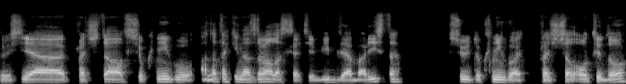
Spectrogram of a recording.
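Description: Dry and close with no echo, a man's voice sits at a fairly low pitch, flat and monotone, at a moderate pace. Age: 20s. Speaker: barista. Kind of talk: interview. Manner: hesitant, many fillers.

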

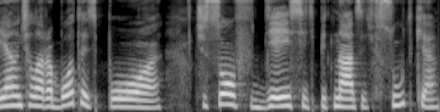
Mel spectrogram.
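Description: A woman talks with a normal speaking voice and fairly even intonation. The recording is very clean, with a silent background and a dry, close sound with no echo. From Siberia, Kemerovo. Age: 20s. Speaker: singer-songwriter. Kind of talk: casual interview.

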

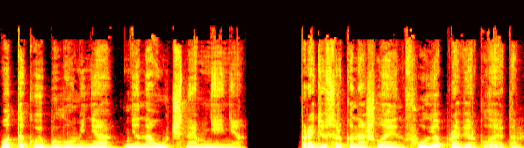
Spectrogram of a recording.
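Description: Her voice is fairly low for a woman, dark and mellow, somewhat breathy, at very even loudness, with a moderate pace and ordinary pitch variation. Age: 40s. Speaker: podcast producer. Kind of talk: casual chat.

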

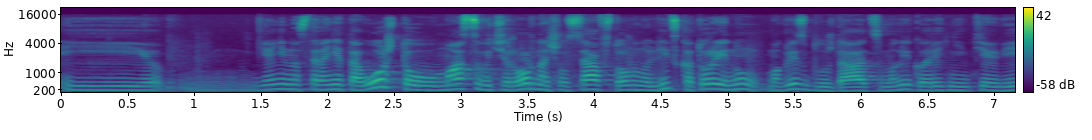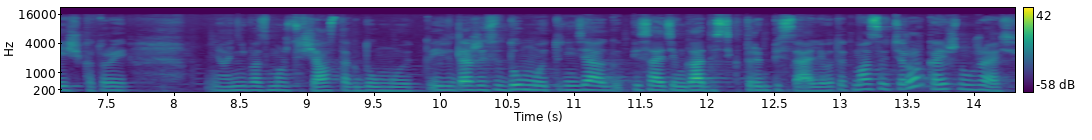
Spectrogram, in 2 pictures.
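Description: A woman at a very fast pace, medium in pitch, with fairly even intonation. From Russia. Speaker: fashion designer. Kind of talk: interview.

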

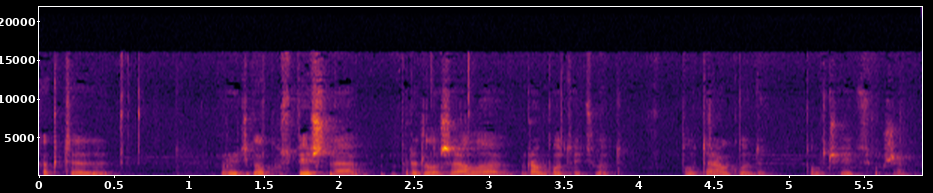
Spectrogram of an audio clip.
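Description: A woman speaks at a moderate pace. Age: 20s. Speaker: theatre producer. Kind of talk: casual chat.

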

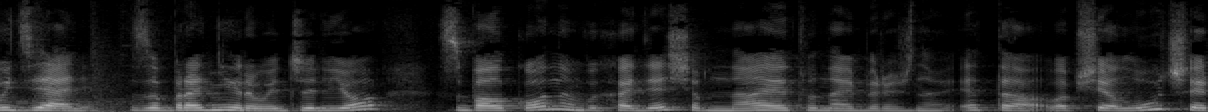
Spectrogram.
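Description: A woman's fairly high-pitched, ordinary speaking voice, with fairly even intonation at a moderate pace. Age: 30s. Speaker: podcast host. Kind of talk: solo podcast narration.

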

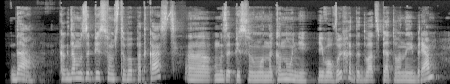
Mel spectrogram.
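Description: A woman speaks at a fairly slow pace in a fairly low pitch, her tone dark and mellow. Her pitch varies in an ordinary way, and the recording is very clean with a silent background. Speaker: podcast host, journalist. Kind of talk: casual chat, news discussion.

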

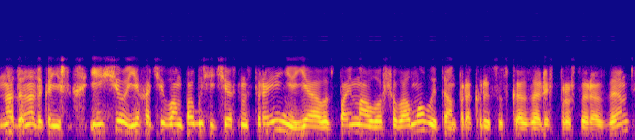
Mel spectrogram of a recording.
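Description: A man talks at a very fast pace with hardly any pauses. His fairly high pitch varies in an ordinary way, and his loudness stays very even. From Russia, Saint Petersburg. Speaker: caller. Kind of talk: phone-in call. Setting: phone call. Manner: halting.

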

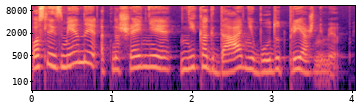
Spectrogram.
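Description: A woman talks in a dark, mellow tone, with her pitch varying in an ordinary way. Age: 20s. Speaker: podcast host, book club organizer. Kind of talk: solo book review podcast.

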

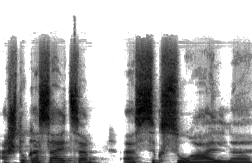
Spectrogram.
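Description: Her words come out very slowly. The woman's intonation is lively throughout. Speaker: actress and speech teacher. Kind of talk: casual interview chat. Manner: clear diction, articulate.

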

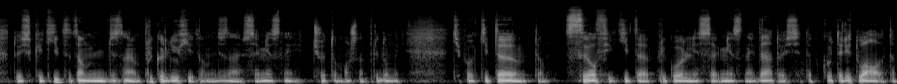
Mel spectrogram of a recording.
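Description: The speech has vocal fry, a fairly quick pace, and very wide pitch swings. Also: man, fairly high pitch for a man. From Kazakhstan, Karaganda. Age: 20s. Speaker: community manager. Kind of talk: casual chat.

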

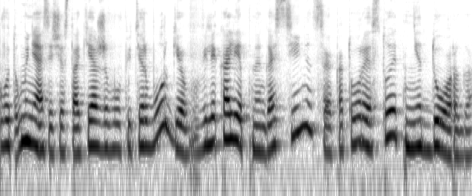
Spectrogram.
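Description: A woman's medium-pitched voice, a normal speaking voice, at a moderate pace with lively intonation and hardly any pauses. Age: 30s. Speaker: psychologist and coach. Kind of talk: podcast monologue. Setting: hotel room while travelling.

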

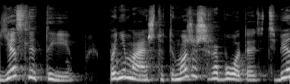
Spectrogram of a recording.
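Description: This woman's voice is high in pitch. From Russia, outside Moscow. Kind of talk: casual chat.

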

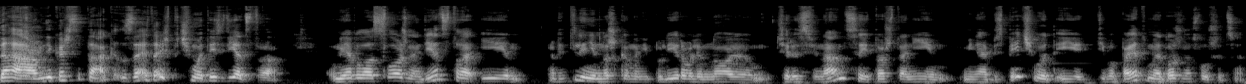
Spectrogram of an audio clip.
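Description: Fairly high for a man, his unremarkable speaking voice moves at a moderate pace with ordinary pitch variation. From Moscow, Russia. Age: 20s. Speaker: career coach. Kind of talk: casual chat.

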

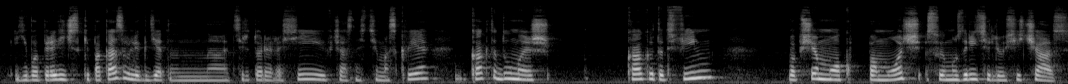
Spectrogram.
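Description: Somewhat breathy and dark, mellow in tone, a woman speaks at a fairly high pitch and moderate pace with ordinary pitch variation and long, frequent pauses. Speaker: podcast host. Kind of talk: casual interview.

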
